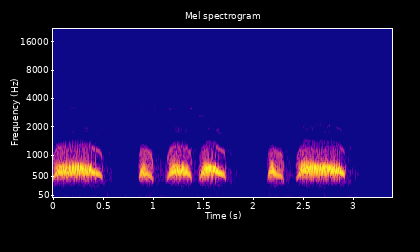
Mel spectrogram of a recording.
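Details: Spotted dove decoy for trapping, singing the 'cà lăm' stutter with two or three head notes, 1/3/19: a long low coo, then clipped notes and rounded coos, ending in another sustained coo; no other sounds.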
